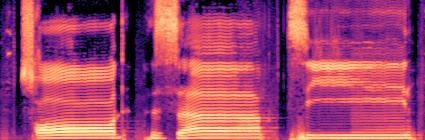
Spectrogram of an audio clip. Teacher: जबान की नोक और दोनों दांतों के अंदरूनी किनारे से अदा होता है या जबान की नोक अंदर के जो किनारे हैं दोनों दांतों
